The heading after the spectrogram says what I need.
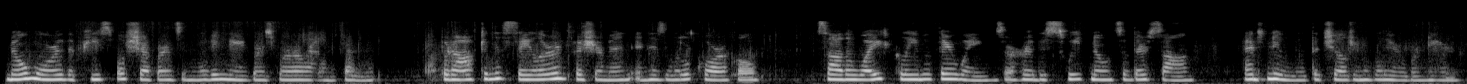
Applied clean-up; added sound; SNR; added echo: neural separator model SepFormer DNS4.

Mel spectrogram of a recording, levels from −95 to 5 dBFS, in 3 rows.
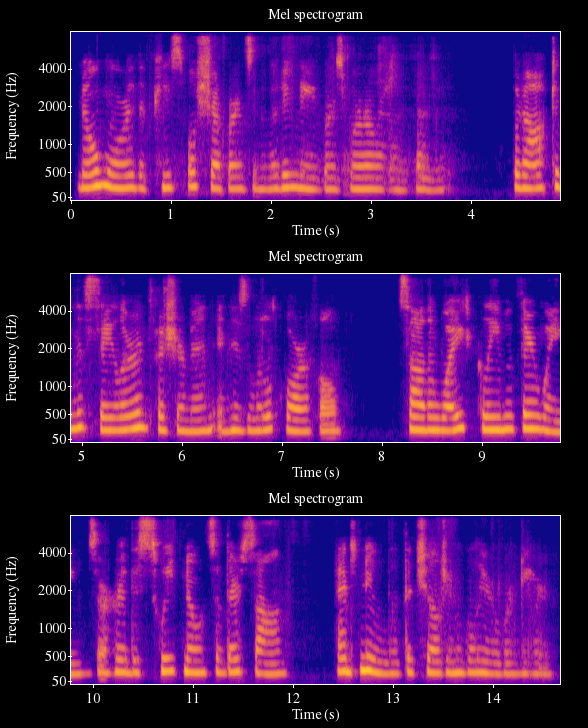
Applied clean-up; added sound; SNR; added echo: neural mask model DeepFilterNet 3.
